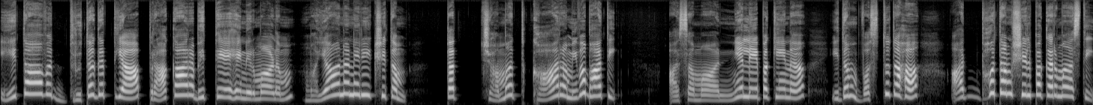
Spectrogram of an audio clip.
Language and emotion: Sanskrit, surprised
